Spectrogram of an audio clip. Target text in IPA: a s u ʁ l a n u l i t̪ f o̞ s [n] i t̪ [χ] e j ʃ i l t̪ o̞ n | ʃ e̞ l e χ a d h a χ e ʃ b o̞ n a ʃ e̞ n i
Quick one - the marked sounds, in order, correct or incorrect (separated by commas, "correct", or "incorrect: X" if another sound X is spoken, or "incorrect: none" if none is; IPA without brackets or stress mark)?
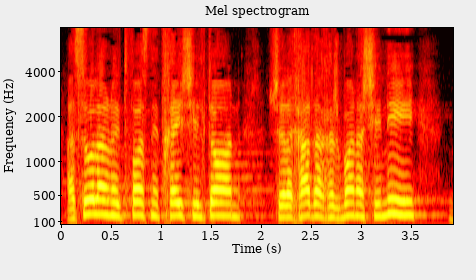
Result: correct, correct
